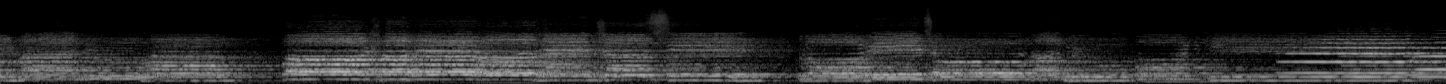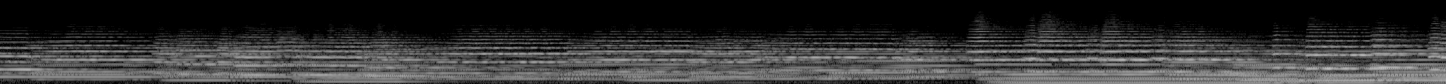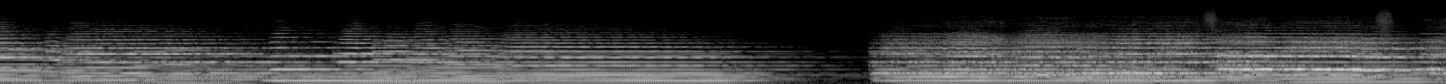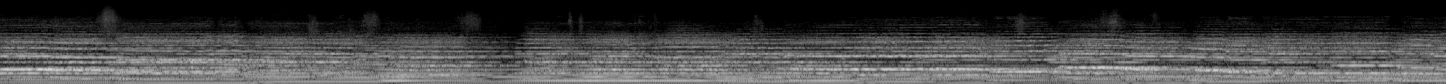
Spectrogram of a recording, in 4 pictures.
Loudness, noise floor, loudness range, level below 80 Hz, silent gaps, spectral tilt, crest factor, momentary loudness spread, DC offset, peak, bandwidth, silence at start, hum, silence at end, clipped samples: -22 LUFS; -52 dBFS; 12 LU; -40 dBFS; none; -6 dB/octave; 18 dB; 15 LU; under 0.1%; -4 dBFS; 13 kHz; 0 s; none; 0 s; under 0.1%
